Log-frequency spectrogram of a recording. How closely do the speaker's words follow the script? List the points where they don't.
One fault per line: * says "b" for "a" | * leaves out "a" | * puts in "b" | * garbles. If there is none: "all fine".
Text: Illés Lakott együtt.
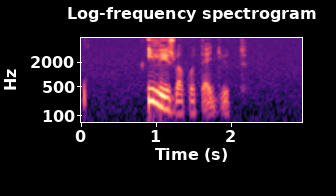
all fine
